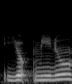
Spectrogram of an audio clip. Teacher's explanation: hamza has a jahr, so make sure you are stopping that sound, giving it that correct amount of jerkiness.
